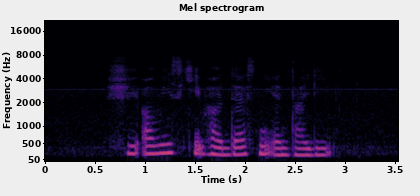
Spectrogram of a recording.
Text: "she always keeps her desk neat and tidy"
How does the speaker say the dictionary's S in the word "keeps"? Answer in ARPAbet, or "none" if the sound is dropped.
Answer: none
